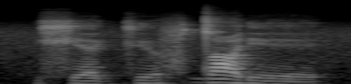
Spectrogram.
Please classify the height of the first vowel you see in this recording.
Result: low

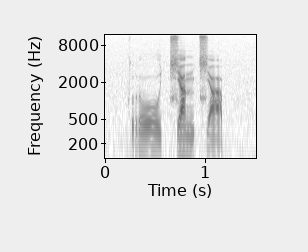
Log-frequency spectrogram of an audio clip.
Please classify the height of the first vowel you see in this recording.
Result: mid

